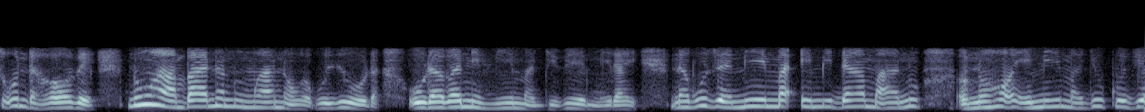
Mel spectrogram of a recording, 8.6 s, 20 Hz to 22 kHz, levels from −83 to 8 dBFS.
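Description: No technical faults are audible.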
